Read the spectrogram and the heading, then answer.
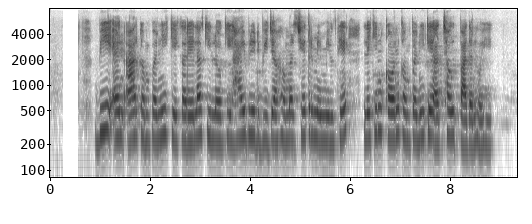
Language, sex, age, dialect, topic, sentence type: Chhattisgarhi, female, 18-24, Northern/Bhandar, agriculture, question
